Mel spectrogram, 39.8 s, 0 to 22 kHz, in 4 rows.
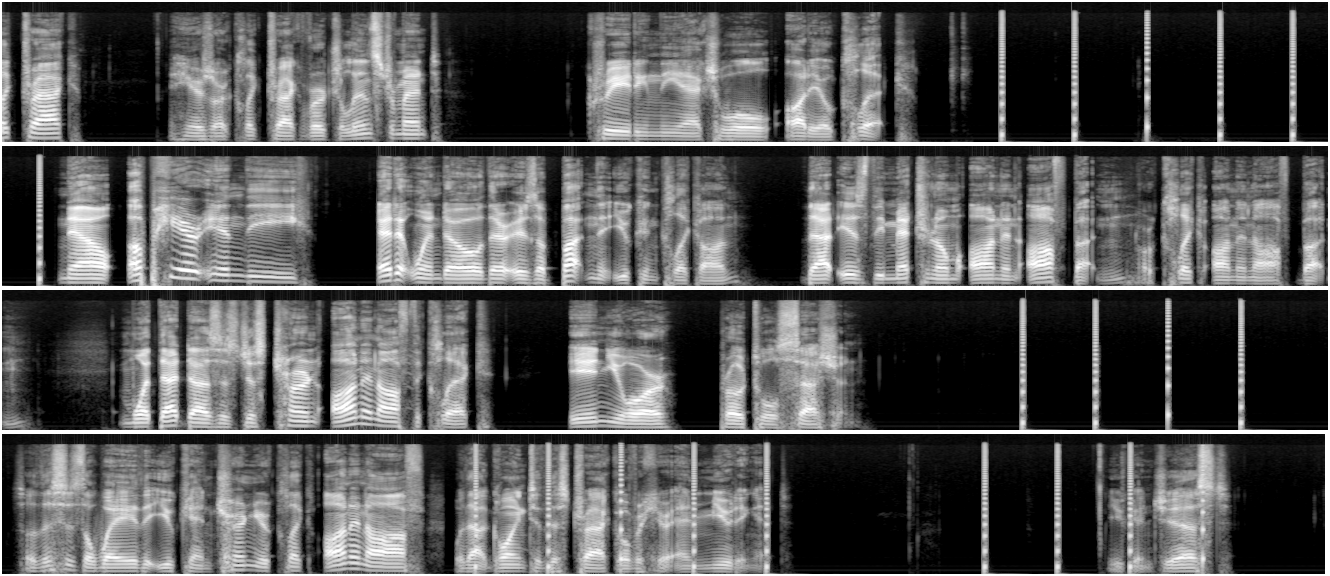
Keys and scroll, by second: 7.0 space, 10.3 space, 12.3 space, 22.3 super+=, 24.1 space.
